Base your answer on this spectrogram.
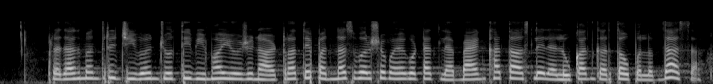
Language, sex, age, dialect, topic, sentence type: Marathi, female, 18-24, Southern Konkan, banking, statement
